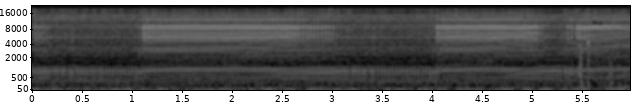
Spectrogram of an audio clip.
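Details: 2019 Ford Escape with engine off: steady high-pitched hum holding one pitch against quiet surroundings; humming noise after shutdown, source unidentified.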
